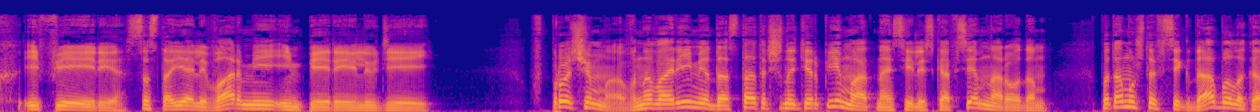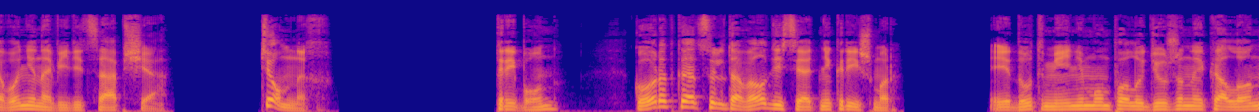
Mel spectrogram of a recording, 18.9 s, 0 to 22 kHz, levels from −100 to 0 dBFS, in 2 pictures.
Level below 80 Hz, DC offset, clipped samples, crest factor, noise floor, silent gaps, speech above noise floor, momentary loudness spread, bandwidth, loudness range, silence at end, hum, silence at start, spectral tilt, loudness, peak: -48 dBFS; under 0.1%; under 0.1%; 18 dB; -68 dBFS; 10.77-11.39 s, 12.00-13.16 s, 16.24-16.86 s; 44 dB; 6 LU; 13 kHz; 5 LU; 0 s; none; 0 s; -5 dB/octave; -24 LUFS; -6 dBFS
